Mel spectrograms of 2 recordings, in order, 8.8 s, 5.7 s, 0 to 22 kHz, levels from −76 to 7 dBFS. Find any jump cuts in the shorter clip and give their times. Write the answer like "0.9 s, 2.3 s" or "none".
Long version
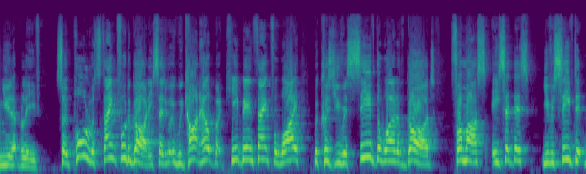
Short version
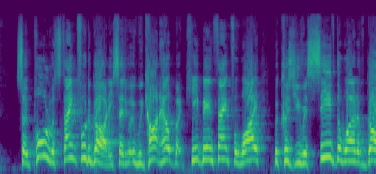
none

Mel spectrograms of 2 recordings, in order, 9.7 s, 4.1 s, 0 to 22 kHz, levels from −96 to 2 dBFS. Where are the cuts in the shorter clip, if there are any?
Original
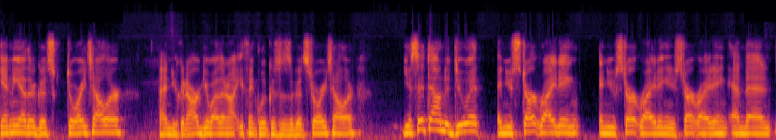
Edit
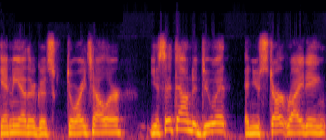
1.7 s

